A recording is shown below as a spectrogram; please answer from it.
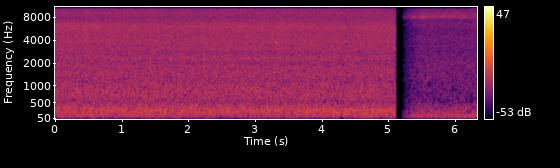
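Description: Steady rushing noise of flowing water. It cuts off abruptly about five seconds in and gives way to a quieter steady hiss.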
